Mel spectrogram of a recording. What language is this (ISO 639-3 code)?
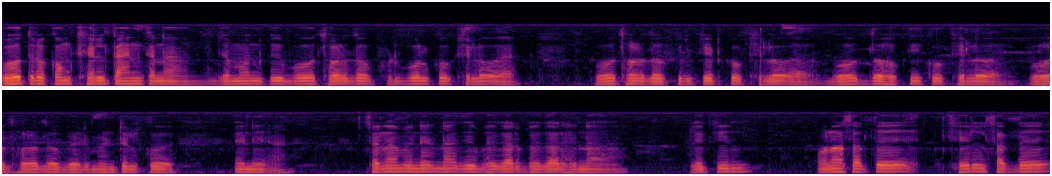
sat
